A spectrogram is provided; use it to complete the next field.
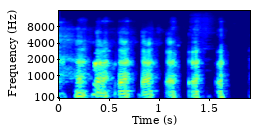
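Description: A pig oinks in a quick run of about eight short, rhythmic grunts, fairly loud, with no one talking over it.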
